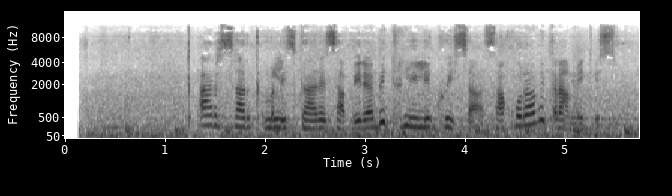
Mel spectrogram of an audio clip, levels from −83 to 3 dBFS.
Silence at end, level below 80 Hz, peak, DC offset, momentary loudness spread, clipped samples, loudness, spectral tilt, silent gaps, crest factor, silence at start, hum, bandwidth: 0 s; -30 dBFS; -2 dBFS; under 0.1%; 14 LU; under 0.1%; -17 LUFS; -4 dB/octave; none; 16 dB; 0.15 s; none; 11.5 kHz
